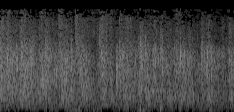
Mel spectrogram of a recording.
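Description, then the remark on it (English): A steady burst of audience applause at the close of a meeting, many hands clapping in a dense, even patter at moderate loudness, sustained throughout without a clear voice on top. “So give him a big applause.”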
